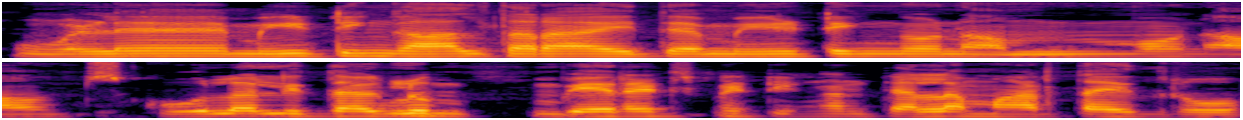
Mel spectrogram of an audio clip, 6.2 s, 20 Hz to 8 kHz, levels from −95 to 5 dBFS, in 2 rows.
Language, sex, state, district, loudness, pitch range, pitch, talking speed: Kannada, male, Karnataka, Chamarajanagar, -17 LUFS, 125-135 Hz, 130 Hz, 155 wpm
